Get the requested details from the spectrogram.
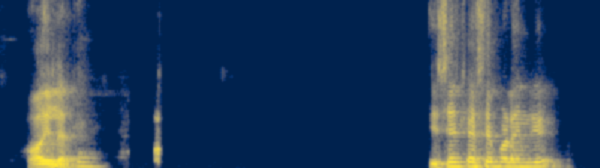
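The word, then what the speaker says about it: Euler: अच्छा, इस आदमी को तो जानते ही होंगे, ये फ्रेंच नहीं है, स्विट्जरलैंड का है। इसे क्या पढ़ेंगे? इसे पढ़ेंगे ऑयलर। ऑयलर। हाँ हाँ, ऑयल होता है तेल जैसे बोलते हैं, ऑयलर।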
